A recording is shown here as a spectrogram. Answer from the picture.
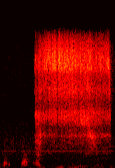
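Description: Near silence, with a faint hiss starting just before the middle and lasting about a second and a half.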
